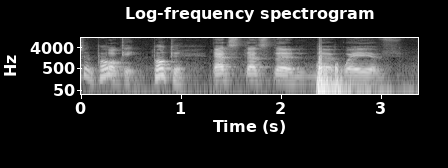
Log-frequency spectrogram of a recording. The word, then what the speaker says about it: poke: Or how do you pronounce it? Poke.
